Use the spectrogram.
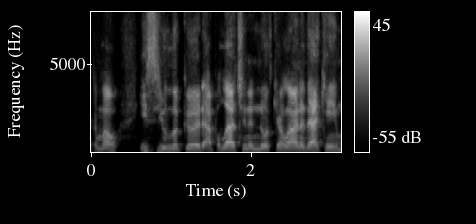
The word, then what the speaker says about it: Appalachian: north carolina ecu appalachian it's appalachian state by the way not appalachian so say it right um but like that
